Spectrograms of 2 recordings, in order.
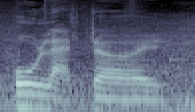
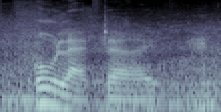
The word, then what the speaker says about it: u là trời: The popular ones is "Oh my God" in America, but in Vietnamese we say that "Ô là trời." Ô là trời. Repeat this. Ô là trời.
